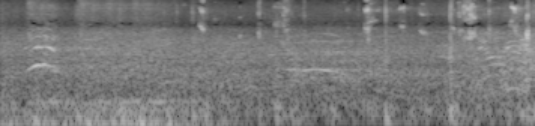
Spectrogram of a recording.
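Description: A basketball being dribbled on a hardwood court, repeated low thuds over the steady background noise of the arena crowd.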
